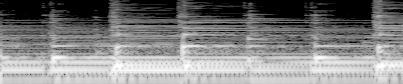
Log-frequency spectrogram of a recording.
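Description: Acoustic guitar and bowed fiddle playing an instrumental passage of a song, the guitar strumming chords about three times a second over sustained notes.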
